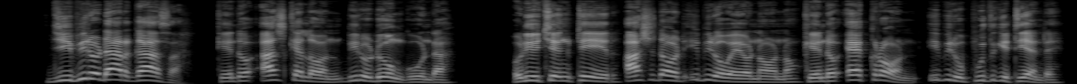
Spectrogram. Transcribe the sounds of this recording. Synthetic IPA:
d͡ʒibiɾodaɾɡas̬a̰ | kendoʔaskɛlɔnbiɾodoŋɡʊnda | oɾiot͡ʃeŋtɪɾaʃdɔdɪbiɾowɛjɔnɔnɔkendoʔɛkɾɔnɪbiɾoput̪ɡɪtjɛndɛ

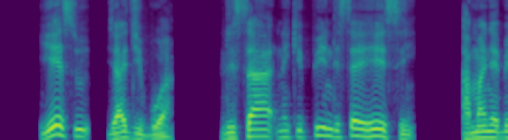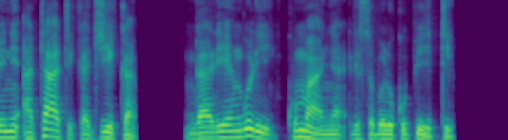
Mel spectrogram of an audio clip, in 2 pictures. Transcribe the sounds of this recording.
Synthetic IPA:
jɛsu | ɟaɟibua̰ | lisanikipindisɛhɛsi | amaɲabɛniʔatatikaɟika | ŋɡalihɛŋɡulikumaɲalisɔbɔlukupitḭ

